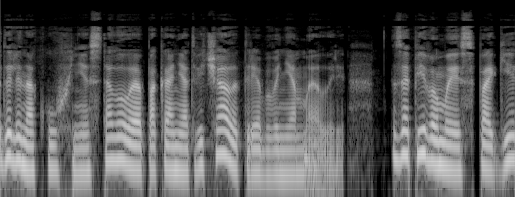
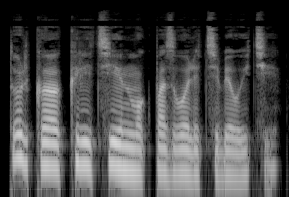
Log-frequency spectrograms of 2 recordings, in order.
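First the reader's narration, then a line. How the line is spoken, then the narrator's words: Sighing. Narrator (Russian): Зоя вздохнула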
